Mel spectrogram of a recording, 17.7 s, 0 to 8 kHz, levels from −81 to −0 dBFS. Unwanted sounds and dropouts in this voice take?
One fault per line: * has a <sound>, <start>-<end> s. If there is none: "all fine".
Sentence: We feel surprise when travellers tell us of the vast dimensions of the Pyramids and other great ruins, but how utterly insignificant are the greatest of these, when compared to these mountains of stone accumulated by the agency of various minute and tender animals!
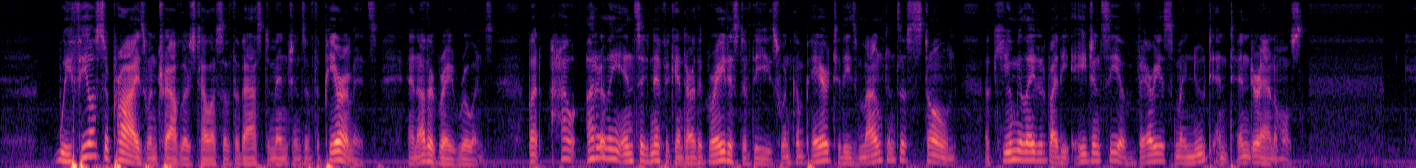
all fine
